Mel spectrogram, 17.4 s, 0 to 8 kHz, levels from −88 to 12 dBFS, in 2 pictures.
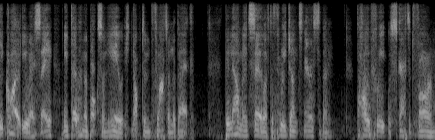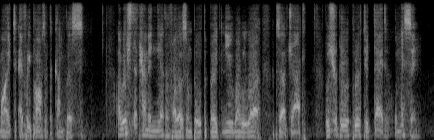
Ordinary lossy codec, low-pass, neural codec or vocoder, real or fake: Opus, 64 kbps; 7.2 kHz; codec, 44.1 kHz, 2.6 kbps, DAC; fake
